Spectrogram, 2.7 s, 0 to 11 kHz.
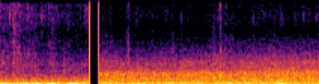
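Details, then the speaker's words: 2017 Buick Enclave, 130,000 km, front wheel bearings previously replaced: steady low hum from the rear while cruising on pavement around 100 km/h, heard from 55–60 km/h, seems right rear and lessens turning right; rear wheel bearing hum. "you can definitely hear it now it sounds like it's in the right rear to me but sometimes it's hard to tell because of telescopes it sounds like a rear wheel bearing to me"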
